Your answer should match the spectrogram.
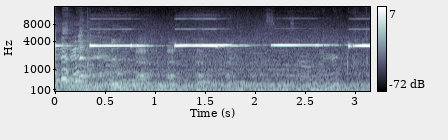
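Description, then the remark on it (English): A smoke alarm shrieks with a piercing, high-pitched tone, sounding in long sustained beeps separated by short gaps, loud, over a low murmur of voices. “The alarms are going off.”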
